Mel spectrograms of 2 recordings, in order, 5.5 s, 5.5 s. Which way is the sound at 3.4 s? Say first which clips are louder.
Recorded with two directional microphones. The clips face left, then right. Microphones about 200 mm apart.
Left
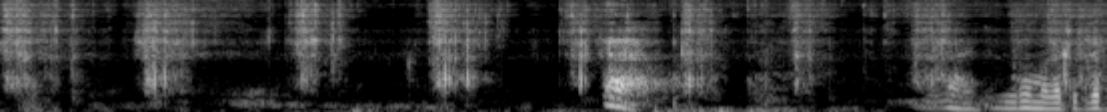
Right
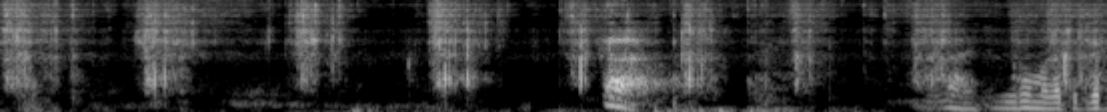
Even; 15° left (ahead or behind).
